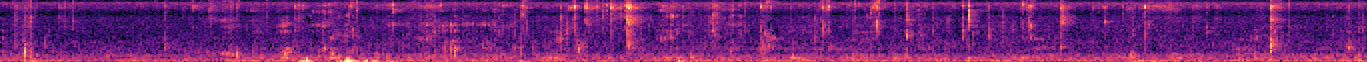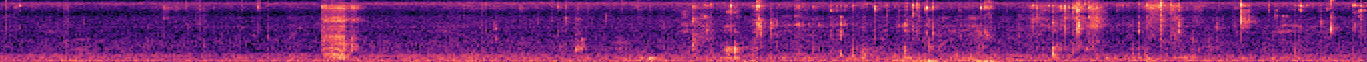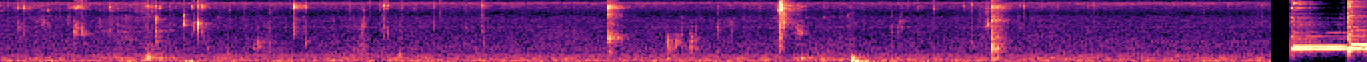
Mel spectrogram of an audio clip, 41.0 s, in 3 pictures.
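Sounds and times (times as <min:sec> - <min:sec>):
person chewing: 0:00.0 - 0:14.5, 0:15.2 - 0:17.1, 0:18.4 - 0:32.4, 0:33.4 - 0:38.4
steady background hum: 0:00.0 - 0:40.0
mouth clicks and smacks: 0:33.4 - 0:35.5.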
